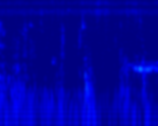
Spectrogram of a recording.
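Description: Near silence in a hen house: faint scattered rustles and ticks, with a faint steady tone starting near the end.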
